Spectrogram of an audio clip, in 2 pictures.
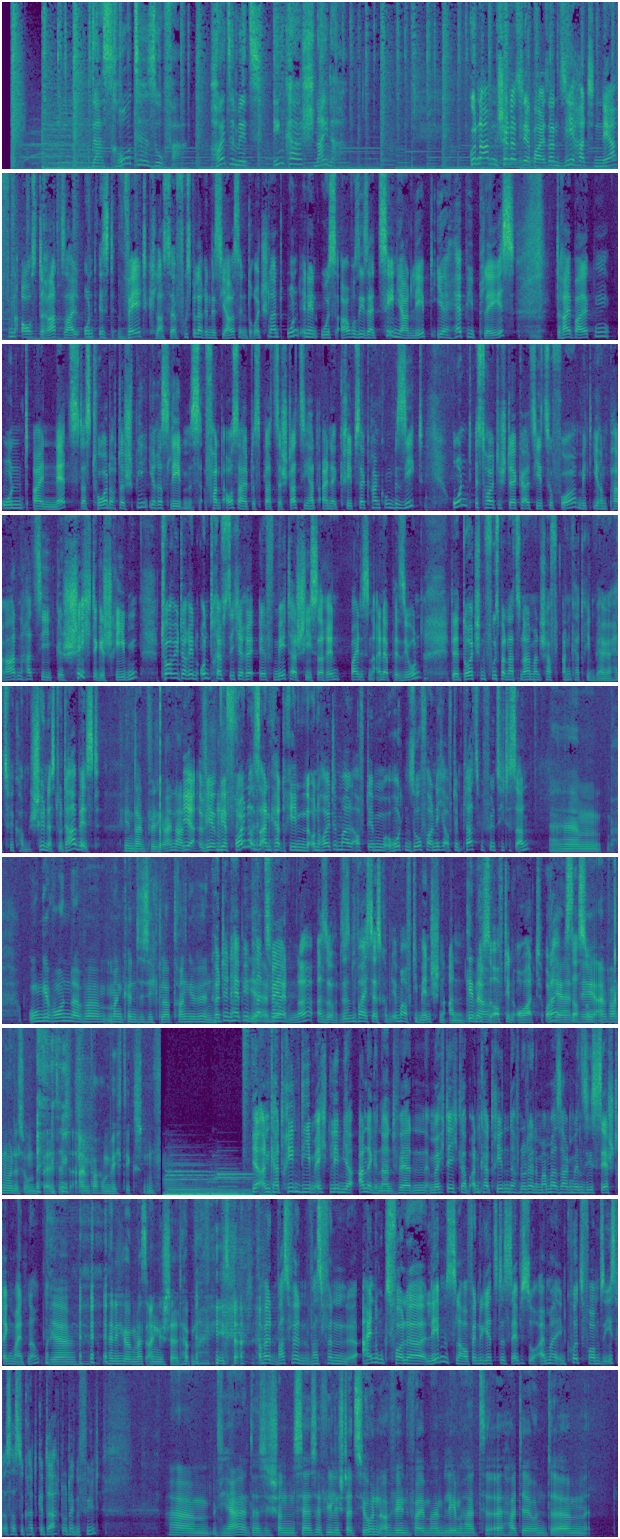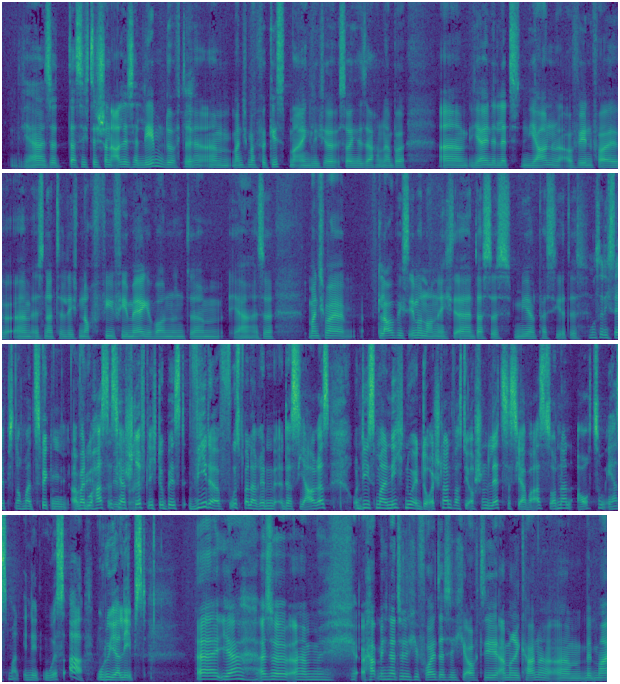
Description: Bei uns wird die frische US-Meisterin über ihre erstaunlichen Karriere, aber auch über ihr größtes Tief, ihre Krebs-Diagnose sprechen und den Weg zurück an die Spitze.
